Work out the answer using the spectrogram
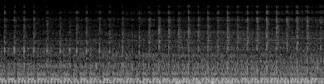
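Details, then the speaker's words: Restored MBK 51 Club moped, first start on a brand-new engine, carburettor not yet tuned: steady busy two-stroke putter with an even beat and no knocks or rattles; idling healthy, everything works. "Premier démarrage, avec le petit feu, tout fonctionne, nickel."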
